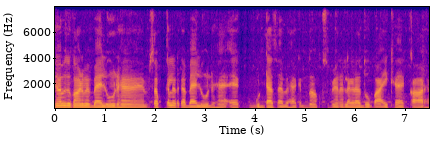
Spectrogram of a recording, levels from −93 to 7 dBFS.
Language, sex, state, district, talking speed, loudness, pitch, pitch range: Hindi, male, Haryana, Jhajjar, 215 wpm, -19 LUFS, 130 Hz, 125-140 Hz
